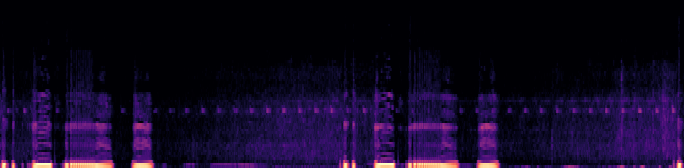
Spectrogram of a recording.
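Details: Decoy zebra dove singing to lure wild doves: two clear cooing phrases of short bouncing notes and one longer slurred coo, separated by a quiet pause, with faint low rustling.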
